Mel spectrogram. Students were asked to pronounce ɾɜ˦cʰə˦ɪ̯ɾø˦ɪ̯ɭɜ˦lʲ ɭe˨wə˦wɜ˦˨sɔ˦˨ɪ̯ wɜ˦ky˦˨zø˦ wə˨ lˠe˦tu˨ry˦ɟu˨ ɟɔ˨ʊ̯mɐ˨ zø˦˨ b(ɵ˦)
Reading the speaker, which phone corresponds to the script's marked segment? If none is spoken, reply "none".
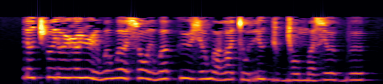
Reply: ø˦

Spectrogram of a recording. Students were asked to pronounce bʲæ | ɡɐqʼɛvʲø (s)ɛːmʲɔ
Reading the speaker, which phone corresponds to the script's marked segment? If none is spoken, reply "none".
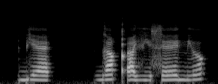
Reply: s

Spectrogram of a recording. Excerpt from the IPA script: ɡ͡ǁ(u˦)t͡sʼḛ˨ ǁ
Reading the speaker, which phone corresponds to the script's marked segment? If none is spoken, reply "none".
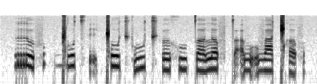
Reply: o˦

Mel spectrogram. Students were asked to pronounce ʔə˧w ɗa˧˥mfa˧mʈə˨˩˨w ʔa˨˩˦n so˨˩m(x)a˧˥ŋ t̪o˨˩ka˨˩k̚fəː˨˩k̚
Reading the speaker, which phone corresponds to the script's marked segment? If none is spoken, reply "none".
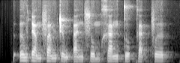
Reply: x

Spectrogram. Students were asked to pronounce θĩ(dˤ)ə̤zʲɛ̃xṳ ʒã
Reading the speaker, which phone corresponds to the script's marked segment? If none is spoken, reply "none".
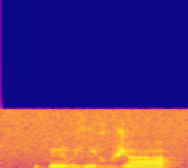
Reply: ð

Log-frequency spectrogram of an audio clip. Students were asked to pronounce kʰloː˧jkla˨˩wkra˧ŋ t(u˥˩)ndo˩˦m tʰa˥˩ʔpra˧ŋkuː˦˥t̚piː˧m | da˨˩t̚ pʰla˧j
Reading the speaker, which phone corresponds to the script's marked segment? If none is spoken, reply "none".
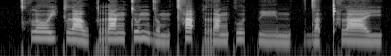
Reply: u˥˩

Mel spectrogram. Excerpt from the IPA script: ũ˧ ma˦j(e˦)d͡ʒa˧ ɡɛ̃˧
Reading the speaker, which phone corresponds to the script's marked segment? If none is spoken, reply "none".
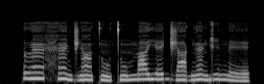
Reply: e˦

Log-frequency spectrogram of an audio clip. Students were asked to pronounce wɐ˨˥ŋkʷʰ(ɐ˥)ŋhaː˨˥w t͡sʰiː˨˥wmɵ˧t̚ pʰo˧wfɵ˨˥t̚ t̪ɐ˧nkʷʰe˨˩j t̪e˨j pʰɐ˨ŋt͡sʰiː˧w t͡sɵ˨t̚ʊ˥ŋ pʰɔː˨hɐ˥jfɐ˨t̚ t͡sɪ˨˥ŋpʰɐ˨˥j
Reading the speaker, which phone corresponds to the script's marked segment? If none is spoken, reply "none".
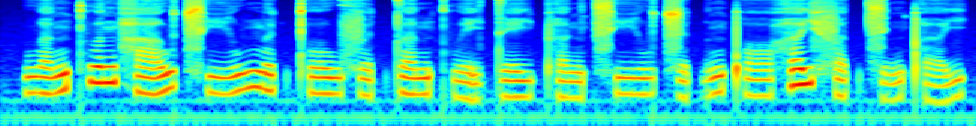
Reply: ɐ˥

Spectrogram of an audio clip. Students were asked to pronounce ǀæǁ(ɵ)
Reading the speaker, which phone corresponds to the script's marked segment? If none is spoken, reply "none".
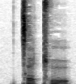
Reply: ø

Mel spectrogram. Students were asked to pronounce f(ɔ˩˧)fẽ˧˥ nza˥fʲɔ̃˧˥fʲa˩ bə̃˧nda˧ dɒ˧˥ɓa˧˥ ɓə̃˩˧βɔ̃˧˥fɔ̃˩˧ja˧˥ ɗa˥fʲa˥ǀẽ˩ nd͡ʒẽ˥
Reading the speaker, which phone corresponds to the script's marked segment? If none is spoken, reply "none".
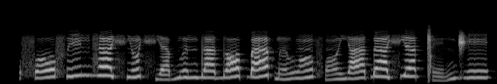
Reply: ɔ˩˧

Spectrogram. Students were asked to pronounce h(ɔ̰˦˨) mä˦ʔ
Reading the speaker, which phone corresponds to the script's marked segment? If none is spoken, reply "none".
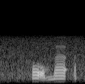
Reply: ɔ̰˦˨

